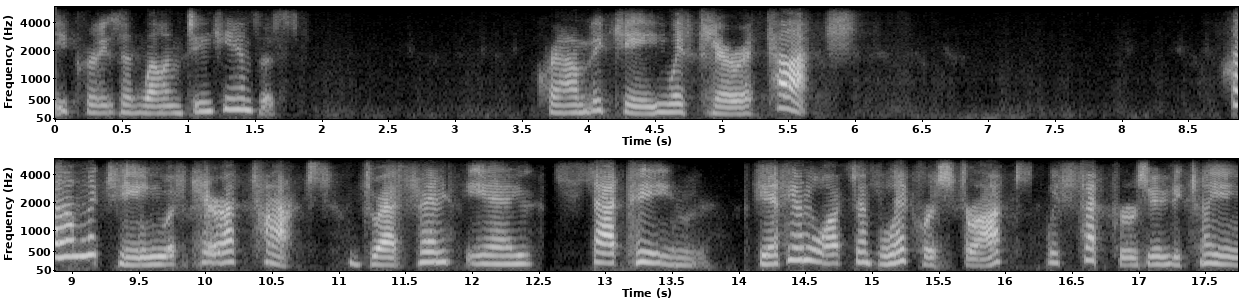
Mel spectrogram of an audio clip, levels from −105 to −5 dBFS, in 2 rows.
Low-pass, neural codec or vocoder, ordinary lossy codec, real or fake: 5.4 kHz; codec, 16 kHz, 0.5 kbps, FreqCodec, larger model; Opus, 16 kbps; fake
